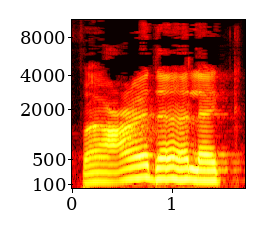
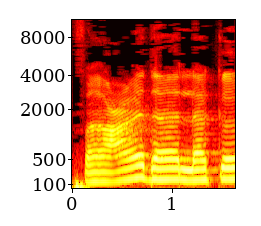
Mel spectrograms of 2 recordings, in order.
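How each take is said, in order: First: فعدلک with a thin, light کاف; correct recitation. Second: فعدلک with a heavy, thick کاف; wrong way. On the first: Teacher showing students the right فعدلک, light کاف. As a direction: say فعدلک slowly with a light final کاف sound. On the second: Teacher showing students how not to say فعدلک. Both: Shown as a demonstration. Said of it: "ایسے نہیں پڑھنا".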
